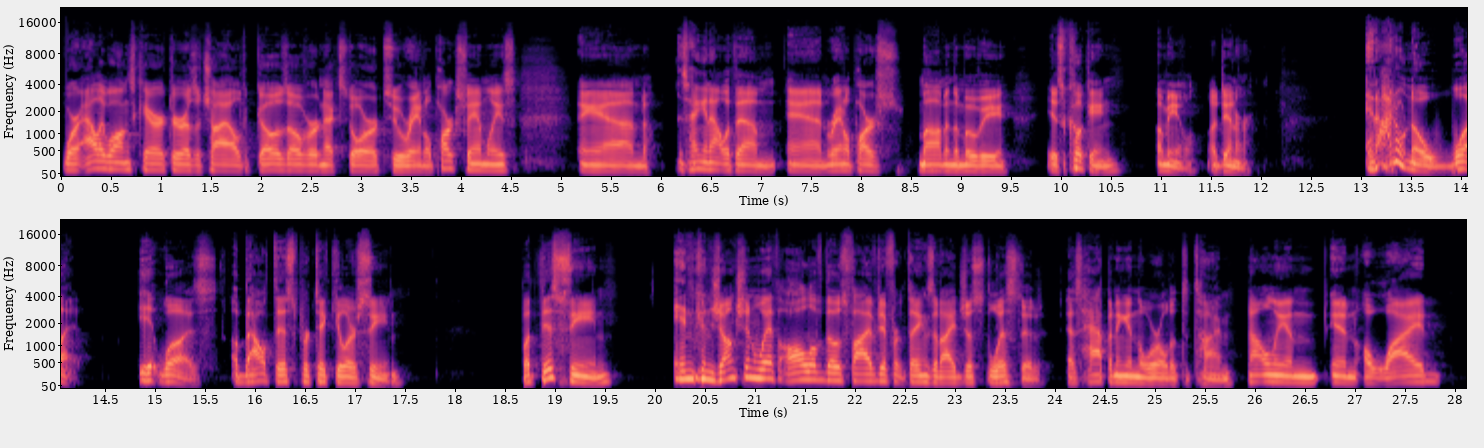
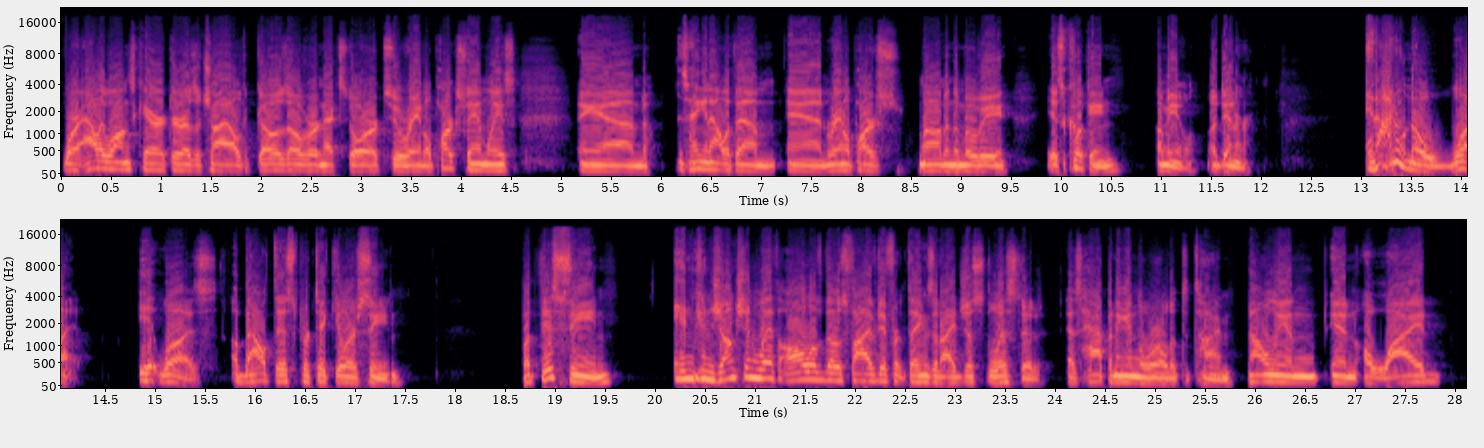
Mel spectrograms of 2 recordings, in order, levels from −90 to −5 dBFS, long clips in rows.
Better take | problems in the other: first | distortion; heavy; 14% of the sound clipped

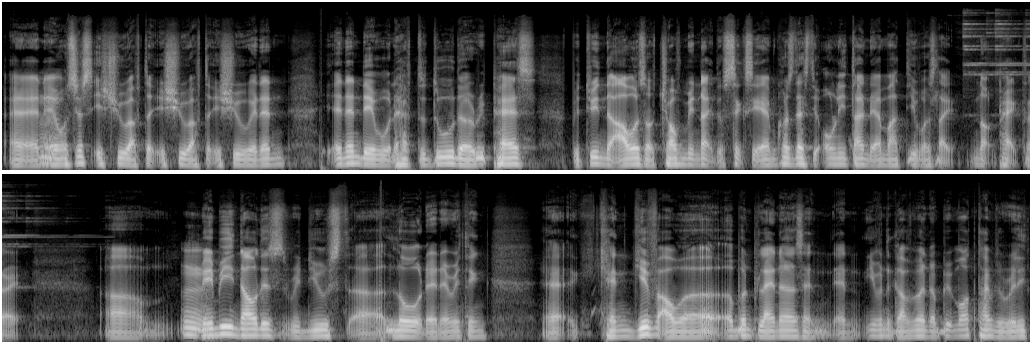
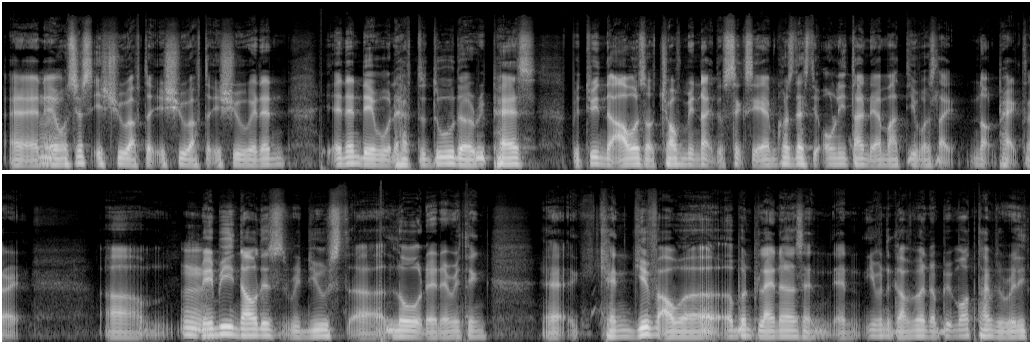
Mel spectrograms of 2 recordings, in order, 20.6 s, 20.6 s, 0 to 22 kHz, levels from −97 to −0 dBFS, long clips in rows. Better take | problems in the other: second | doorbell; faint; from 9.5 to 11 s; peak 15 dB below the speech

